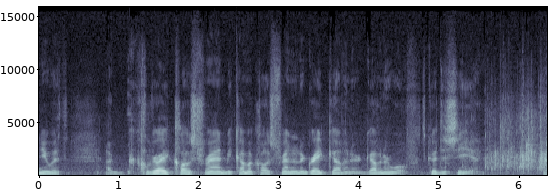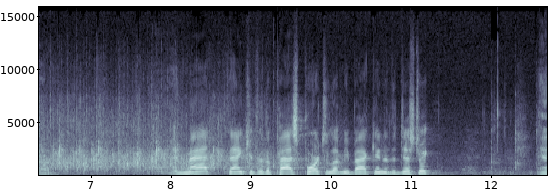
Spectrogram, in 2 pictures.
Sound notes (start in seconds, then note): 5.3 applause; 11.4 laughter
